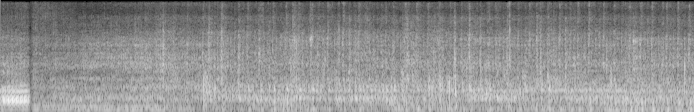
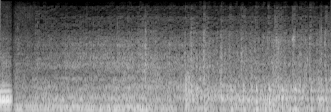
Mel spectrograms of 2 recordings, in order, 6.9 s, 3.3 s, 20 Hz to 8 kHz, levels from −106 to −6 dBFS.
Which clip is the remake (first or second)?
first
